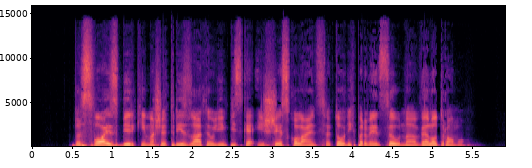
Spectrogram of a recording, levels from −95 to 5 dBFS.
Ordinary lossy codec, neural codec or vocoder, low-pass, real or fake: AAC, 48 kbps; autoencoder, 48 kHz, 32 numbers a frame, DAC-VAE, trained on Japanese speech; 14.4 kHz; fake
